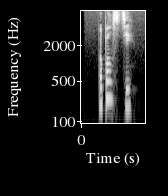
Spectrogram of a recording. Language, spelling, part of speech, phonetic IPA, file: Russian, поползти, verb, [pəpɐɫˈs⁽ʲ⁾tʲi], Ru-поползти.ogg
- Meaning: 1. to (start) creeping, crawling 2. to start moving slowly 3. to start spreading (of rumours) 4. to start fraying, ravelling out (of fabric) 5. to start slipping, collapsing (of soil)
